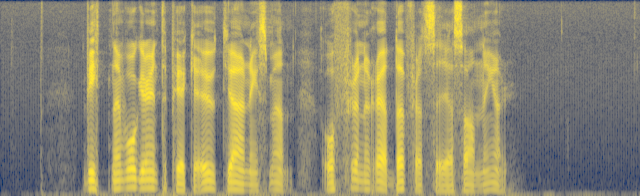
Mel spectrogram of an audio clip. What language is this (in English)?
Swedish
